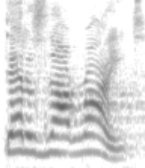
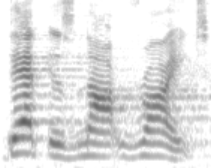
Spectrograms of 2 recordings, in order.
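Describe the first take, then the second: First: "not" punched high and loud; stress on not. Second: "That" leads, each word slow and loud; slow emphatic repeat. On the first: Speaker at rally stressing not, emphatic. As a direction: hit the word not hard. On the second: Speaker repeating to the crowd, slow and heavy. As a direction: drag out That is not right, weighty. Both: Real, not acted.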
